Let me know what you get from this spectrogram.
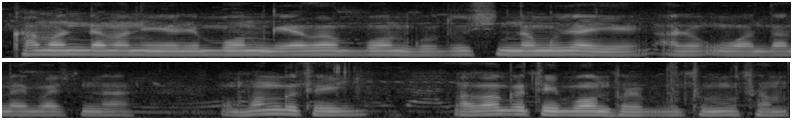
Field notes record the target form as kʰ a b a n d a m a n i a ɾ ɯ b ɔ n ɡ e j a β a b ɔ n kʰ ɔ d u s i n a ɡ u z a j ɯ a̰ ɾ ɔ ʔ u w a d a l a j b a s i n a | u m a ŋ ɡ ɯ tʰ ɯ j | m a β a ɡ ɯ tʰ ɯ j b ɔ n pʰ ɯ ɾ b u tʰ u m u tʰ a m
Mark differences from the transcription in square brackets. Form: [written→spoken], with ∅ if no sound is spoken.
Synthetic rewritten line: kʰ a [b→m] a n d a m a n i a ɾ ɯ b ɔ n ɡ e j a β a b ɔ n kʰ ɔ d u s i n a ɡ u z a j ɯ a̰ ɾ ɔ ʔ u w a d a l a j b a s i n a | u m a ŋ ɡ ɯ tʰ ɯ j | m a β a ɡ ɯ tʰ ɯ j b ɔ n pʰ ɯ ɾ b u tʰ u m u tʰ a m

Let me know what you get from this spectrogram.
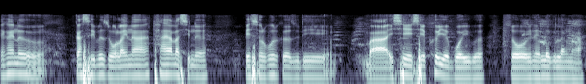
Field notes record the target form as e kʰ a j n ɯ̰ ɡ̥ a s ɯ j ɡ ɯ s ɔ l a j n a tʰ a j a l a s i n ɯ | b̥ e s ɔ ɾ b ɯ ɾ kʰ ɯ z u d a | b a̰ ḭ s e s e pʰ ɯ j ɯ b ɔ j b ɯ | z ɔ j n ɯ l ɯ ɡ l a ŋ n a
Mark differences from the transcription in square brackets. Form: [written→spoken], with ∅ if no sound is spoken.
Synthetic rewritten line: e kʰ a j n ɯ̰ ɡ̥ a s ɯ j [ɡ→b] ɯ [s→z] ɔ l a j n a tʰ a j a l a s i n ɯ | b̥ e s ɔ ɾ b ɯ ɾ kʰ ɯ z u d [a→i] | b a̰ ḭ s e s e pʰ ɯ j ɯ b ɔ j b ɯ | z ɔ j n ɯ l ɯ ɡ l a ŋ n a

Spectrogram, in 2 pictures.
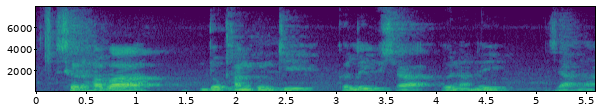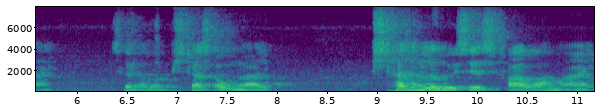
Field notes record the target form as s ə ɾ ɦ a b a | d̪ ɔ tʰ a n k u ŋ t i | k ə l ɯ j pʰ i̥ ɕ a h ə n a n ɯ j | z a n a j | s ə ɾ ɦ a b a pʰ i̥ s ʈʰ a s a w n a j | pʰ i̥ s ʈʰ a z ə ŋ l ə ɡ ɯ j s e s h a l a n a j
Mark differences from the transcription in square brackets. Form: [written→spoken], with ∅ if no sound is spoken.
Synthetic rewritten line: s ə ɾ ɦ a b a | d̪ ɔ [tʰ→kʰ] a n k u [ŋ→n] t i | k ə l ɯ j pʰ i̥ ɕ a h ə n a n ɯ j | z a n a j | s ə ɾ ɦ a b a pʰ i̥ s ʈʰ a s a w n a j | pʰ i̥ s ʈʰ a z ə ŋ l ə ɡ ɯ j s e s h a l a n a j

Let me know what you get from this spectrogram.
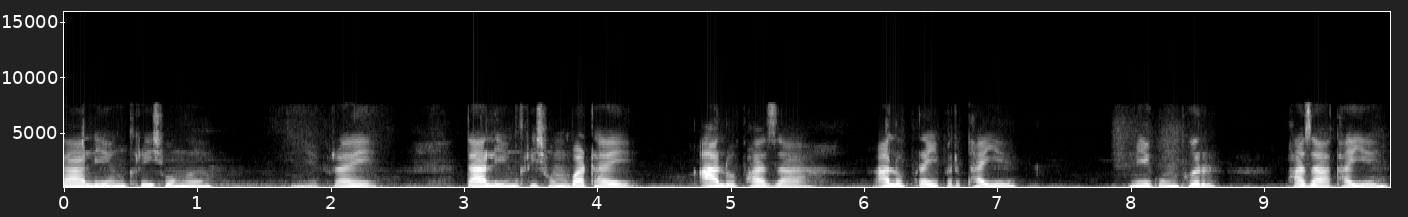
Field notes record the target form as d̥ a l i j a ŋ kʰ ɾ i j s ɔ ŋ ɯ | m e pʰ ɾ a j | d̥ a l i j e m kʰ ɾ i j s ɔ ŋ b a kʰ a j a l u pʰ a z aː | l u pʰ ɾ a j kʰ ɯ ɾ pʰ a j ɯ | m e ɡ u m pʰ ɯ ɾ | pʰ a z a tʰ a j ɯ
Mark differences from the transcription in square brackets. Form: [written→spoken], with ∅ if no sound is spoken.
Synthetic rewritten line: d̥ a l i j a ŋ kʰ ɾ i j s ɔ ŋ ɯ | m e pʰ ɾ a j | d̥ a l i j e [m→ŋ] kʰ ɾ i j s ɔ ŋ b a [kʰ→tʰ] a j a l u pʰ a z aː | l u pʰ ɾ a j [kʰ→pʰ] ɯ ɾ [pʰ→tʰ] a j ɯ | m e ɡ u [m→ŋ] pʰ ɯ ɾ | pʰ a z a tʰ a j ɯ

